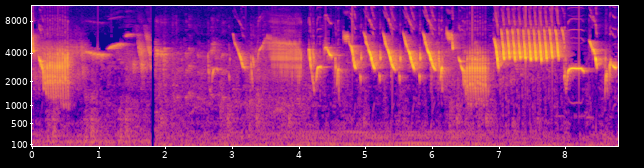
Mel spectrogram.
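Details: Tutor song from a black-throated canary for training canaries: an opening buzz, a quieter spell of soft notes, then loud repeated downslurred chirps, a rasp, and a rapid metallic trill.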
